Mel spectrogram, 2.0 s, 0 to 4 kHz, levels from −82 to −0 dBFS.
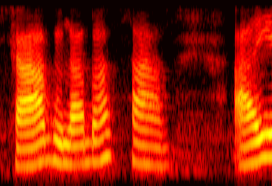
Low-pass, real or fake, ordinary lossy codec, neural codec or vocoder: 3.6 kHz; fake; none; autoencoder, 22.05 kHz, a latent of 192 numbers a frame, VITS, trained on one speaker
